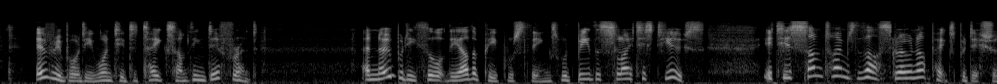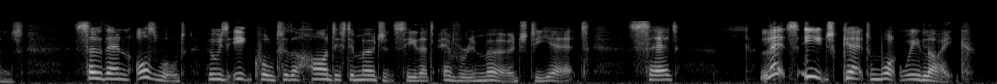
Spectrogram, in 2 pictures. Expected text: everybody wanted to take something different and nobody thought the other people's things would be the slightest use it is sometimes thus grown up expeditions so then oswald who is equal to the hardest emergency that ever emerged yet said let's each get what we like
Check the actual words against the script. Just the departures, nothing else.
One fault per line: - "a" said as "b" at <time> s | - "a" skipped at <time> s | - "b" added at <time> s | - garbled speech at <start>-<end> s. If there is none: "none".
none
